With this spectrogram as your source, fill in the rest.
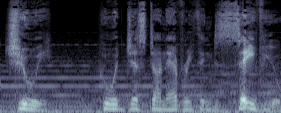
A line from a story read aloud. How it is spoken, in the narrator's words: Han said with a growl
